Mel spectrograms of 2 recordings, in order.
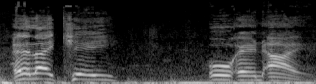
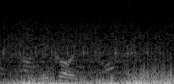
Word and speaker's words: Likoni: L I K O N I How do I actually pronounce that?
